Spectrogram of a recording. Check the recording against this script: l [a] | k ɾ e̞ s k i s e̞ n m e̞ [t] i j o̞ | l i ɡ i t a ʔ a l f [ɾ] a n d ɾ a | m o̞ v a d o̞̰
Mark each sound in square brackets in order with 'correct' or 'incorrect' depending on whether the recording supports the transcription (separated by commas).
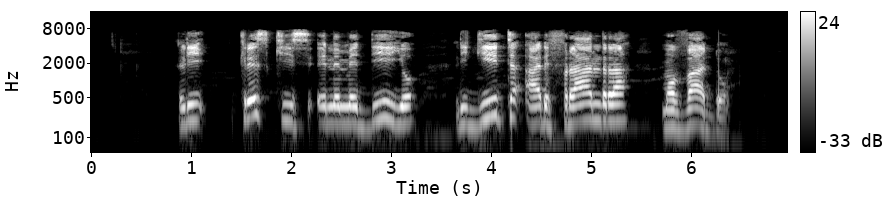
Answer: incorrect, incorrect, correct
